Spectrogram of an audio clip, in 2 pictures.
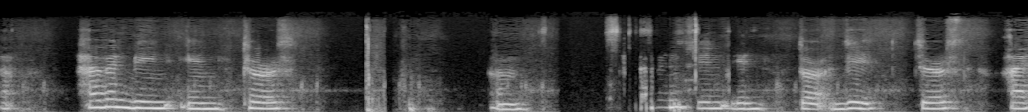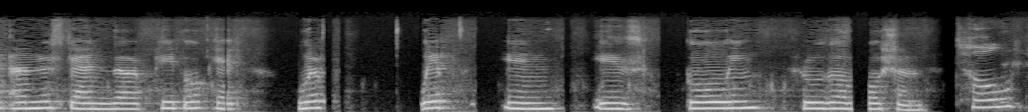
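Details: Member of a community group for people with aphasia and other acquired neurogenic communication disorders after stroke or traumatic brain injury; specific diagnosis not stated; aphasia.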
